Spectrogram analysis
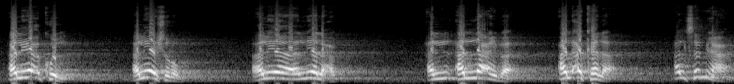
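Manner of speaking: high, loud, incredulous quiz questions; mocking absurd question. Shown as a demonstration. Teacher mocking students with impossible examples, high and loud. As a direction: ask each one high and loud as if absurd. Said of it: "teacher mock questions".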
